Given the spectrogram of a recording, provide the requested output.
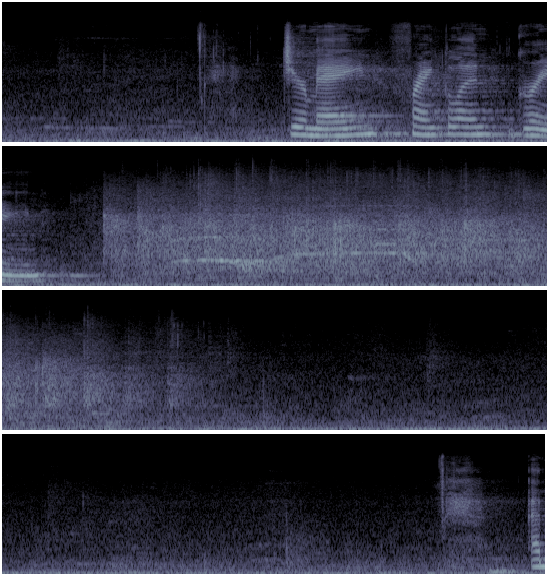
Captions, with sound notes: Jermaine Franklin Greene. (audience applauding)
